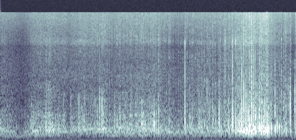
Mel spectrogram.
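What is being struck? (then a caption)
Woven fabric pillow. Long fingernails scratch back and forth across the cover of a soft, filled, grey woven-fabric pillow. It makes a quiet, muffled, low-pitched scratching rustle with a steady rhythm of quick strokes. The sound grows fuller and louder toward the end.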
